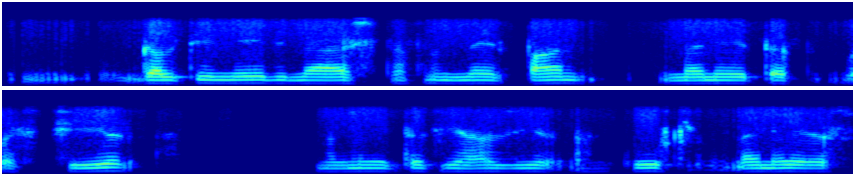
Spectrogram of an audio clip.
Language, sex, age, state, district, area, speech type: Kashmiri, male, 60+, Jammu and Kashmir, Shopian, rural, conversation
